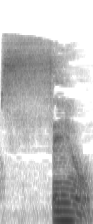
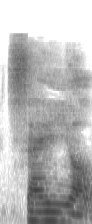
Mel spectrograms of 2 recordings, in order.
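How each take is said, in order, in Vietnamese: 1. Từ này được đọc thành một âm tiết ngắn. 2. Từ này được tách thành hai âm tiết. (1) "Đừng có đọc sale. Sale ra một tiếng đó, nó người ta sẽ nhầm ra tiếng sell" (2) "mình tách nó ra làm hai tiếng"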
